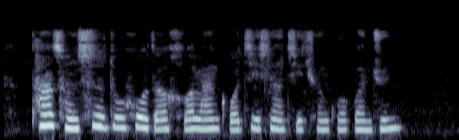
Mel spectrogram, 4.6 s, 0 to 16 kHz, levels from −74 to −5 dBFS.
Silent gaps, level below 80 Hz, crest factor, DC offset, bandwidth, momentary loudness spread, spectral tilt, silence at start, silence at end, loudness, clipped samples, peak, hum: none; -64 dBFS; 18 dB; under 0.1%; 8.2 kHz; 9 LU; -4 dB/octave; 0.3 s; 0.6 s; -24 LUFS; under 0.1%; -6 dBFS; none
